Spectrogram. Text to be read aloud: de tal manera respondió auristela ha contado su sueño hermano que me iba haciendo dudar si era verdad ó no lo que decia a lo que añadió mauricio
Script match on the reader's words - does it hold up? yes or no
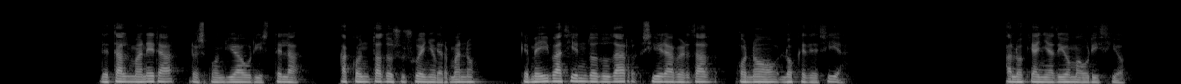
yes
